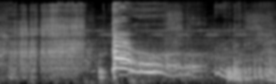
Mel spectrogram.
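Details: Shih Tzu puppy coaxed by its owner to 'sing' indoors, answering with a single loud whining howl that starts high and slides smoothly downward over about a second, with a woman's Malayalam speech before and after.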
